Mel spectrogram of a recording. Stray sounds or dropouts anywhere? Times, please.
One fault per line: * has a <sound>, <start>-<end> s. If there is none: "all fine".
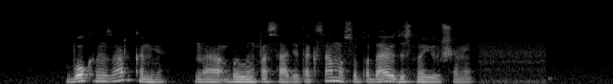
all fine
